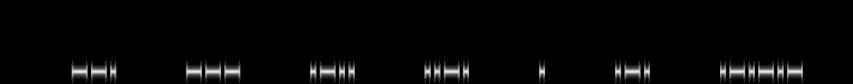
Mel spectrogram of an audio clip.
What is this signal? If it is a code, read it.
Morse code, heard as a keyed tone, about 25 wpm, spaced as for 10 wpm, 600 Hz. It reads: GOLFER.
